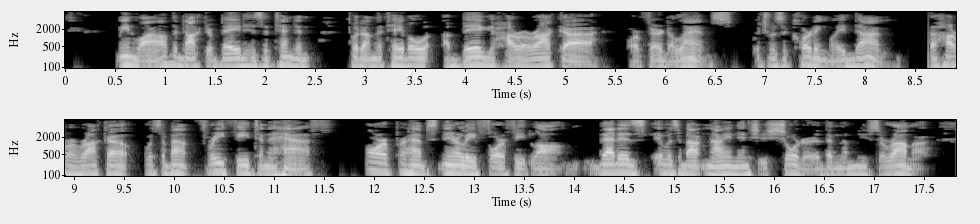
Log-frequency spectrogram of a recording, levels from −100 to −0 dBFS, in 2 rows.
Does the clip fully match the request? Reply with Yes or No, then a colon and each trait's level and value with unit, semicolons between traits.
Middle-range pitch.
No: low, 100 Hz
